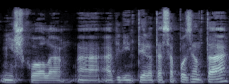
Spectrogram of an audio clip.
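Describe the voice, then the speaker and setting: A man with a Rio de Janeiro accent, talking at a moderate pace. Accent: Carioca Brazilian Portuguese. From Brazil, Rio de Janeiro (Tijuca). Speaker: advertising creative director. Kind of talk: casual interview. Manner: halting, many repetitions.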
